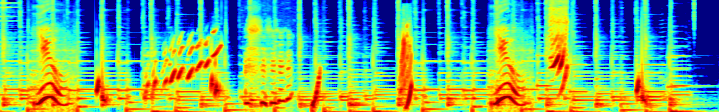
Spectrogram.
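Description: Children's background music with cartoon sound effects laid over it: several quick pitch-bending swoops and plops.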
